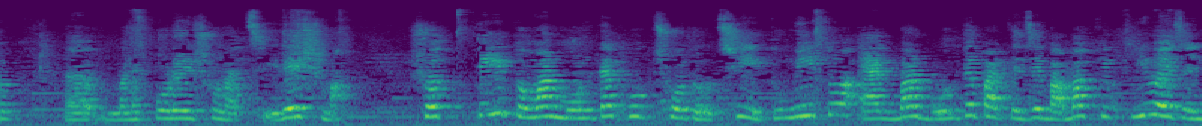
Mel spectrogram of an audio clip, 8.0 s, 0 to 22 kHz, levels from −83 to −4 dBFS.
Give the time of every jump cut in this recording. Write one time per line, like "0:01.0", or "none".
none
